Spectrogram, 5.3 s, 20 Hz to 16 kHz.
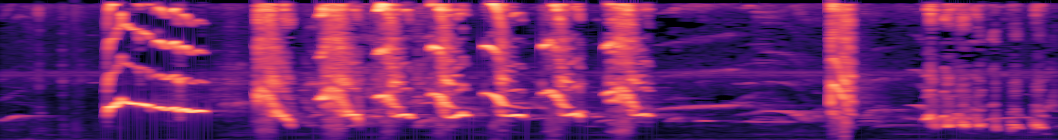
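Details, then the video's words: White-rumped shama kept as a competition songbird, provoked to sing aggressively: a high falling whistled note, then a fast run of sharp strident chips, a loud click, and a final chattering burst. "Pancingan Kacer Agar Cepat Emosi Gacor 3 || Super Gacor Langsung Tarung"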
